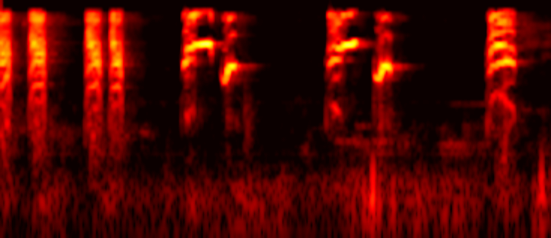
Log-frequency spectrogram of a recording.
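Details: Leafbird (cucak ijo) in a ngentrok 'full isian' pancingan song: paired harsh rasping notes open the phrase, followed by bright downslurred whistles and twangy notes, delivered in quick doublets with short gaps.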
